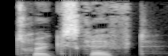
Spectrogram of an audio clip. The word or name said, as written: trykskrift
